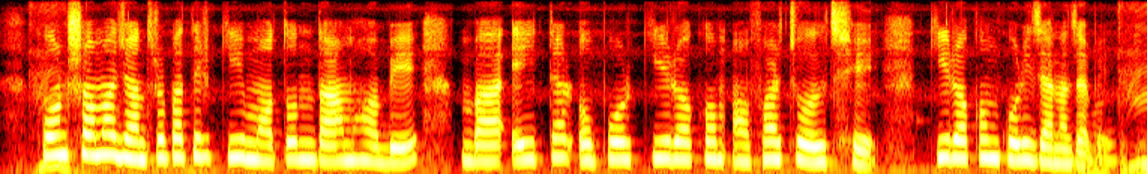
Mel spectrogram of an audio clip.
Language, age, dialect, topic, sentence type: Bengali, 25-30, Rajbangshi, agriculture, question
